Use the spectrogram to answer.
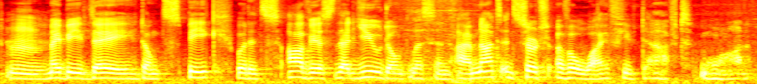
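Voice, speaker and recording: An actor playing an arrogant, irritable young duke with a curt, sardonic manner in an audio drama. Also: male voice, mid-range voice, fairly even intonation, a little slow, few pauses, a little hiss or hum, lightly acted. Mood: scornful.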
